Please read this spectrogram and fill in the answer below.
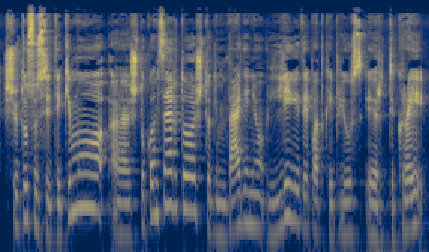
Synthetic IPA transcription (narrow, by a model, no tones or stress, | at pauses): ʃʲɪt̪uːsʊsʲɪt̪ʲɪkʲɪmuːʃʲɪ̥t̪uːkoːnʲt͡s̪ʲɛrt̪ʊʃʲɪ̥t̪uːɡʲɪmt̪ɑːd̪ʲiɛnʲuːlʲiːɡʲɛɪt̪ɐɪpɐt̪kɐɪpjuːsɪrt̪ʲɪkɾɐɪ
